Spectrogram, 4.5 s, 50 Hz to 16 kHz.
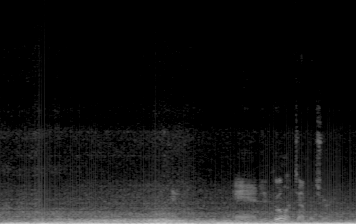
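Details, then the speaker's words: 1969 Chevrolet C10 with bored-out 454 V8, 2913 miles, engine and trans recently gone through: deep, even rumble idling under 1000 rpm, no knocks or misses; healthy idle. "you can see how nice that idles under a thousand rpms nice little rumble to it"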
